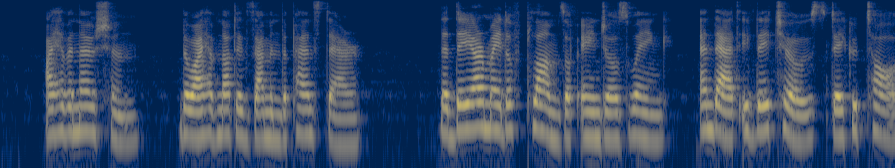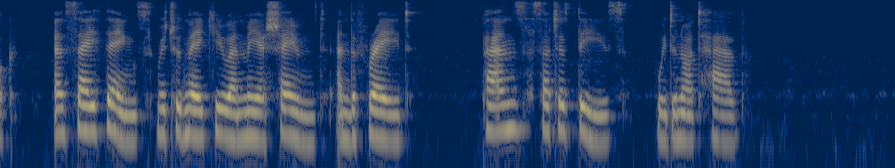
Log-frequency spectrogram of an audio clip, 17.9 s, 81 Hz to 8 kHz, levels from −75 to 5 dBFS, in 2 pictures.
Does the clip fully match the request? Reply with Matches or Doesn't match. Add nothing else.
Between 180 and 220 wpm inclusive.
Doesn't match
